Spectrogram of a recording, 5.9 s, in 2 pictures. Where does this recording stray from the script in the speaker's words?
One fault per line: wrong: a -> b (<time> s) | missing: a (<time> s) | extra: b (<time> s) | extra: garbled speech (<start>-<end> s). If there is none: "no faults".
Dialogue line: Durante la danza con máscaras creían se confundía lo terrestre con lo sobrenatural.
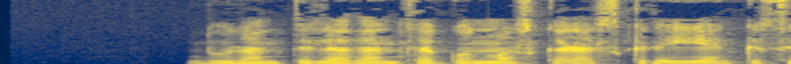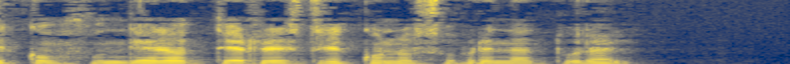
extra: que (2.8 s)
